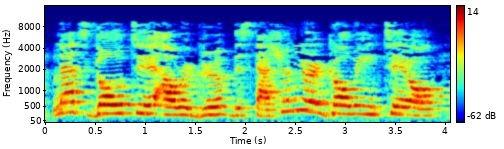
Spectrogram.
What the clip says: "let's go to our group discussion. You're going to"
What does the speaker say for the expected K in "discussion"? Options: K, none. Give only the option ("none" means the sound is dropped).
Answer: K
